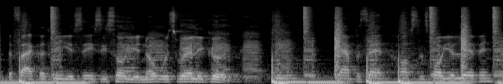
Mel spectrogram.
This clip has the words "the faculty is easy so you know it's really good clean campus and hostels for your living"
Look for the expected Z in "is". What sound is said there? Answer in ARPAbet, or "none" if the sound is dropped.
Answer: S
